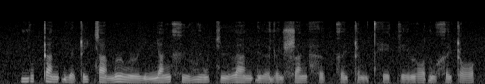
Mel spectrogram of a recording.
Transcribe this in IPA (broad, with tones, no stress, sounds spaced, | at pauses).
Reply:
j u˦˥ k̚ ʈ a˧ n ɓ i˨˩˨ ə̯ ʈ i˧ c a˨˩˦ m ɹ u˨˩ ɹ i˨˩˨ ɲ a˧˥ ŋ x ɨ˨˩˦ v ɨ˧˥ w c ɨ˨˩˦ l a˧ n ɗ ɨ˨˩ ə̯ j ə˨˩˨ j ʂ a˧ ŋ h əː˨˩ k̚ x ə˨˩ j ʈ ə˨˩˨ ŋ t̪ʰ e˨˩˨ k e˨˩˦ ɹ ɔ˧ ɗ u˨˩ x ə˧˥ j ʈ ɔ˧˥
